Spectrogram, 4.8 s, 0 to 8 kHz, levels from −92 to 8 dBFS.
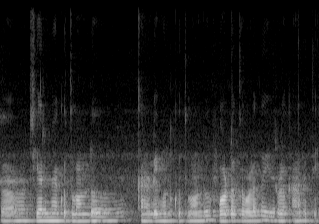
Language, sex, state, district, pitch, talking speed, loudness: Kannada, male, Karnataka, Belgaum, 125 Hz, 140 wpm, -20 LUFS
